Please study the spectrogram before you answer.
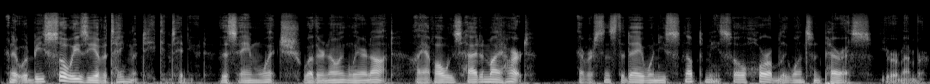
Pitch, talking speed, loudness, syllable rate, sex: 90 Hz, 245 wpm, -20 LUFS, 6.6 syllables/s, male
